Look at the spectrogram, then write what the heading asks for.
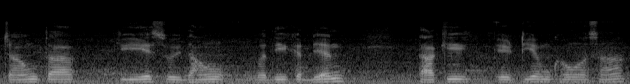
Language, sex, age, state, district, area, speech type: Sindhi, male, 60+, Uttar Pradesh, Lucknow, rural, spontaneous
